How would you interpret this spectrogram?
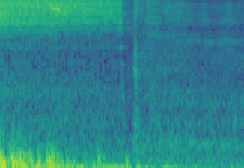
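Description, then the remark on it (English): A voice imitates a snake's hiss, a single steady sibilant hiss lasting under a second before cutting off into quiet. “Whenever we become envious, we should go to the mirror and say, I am hissing.”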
